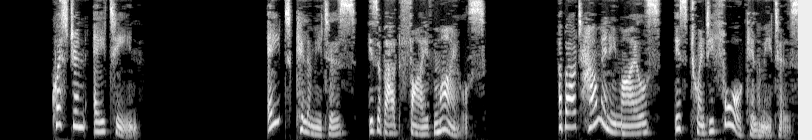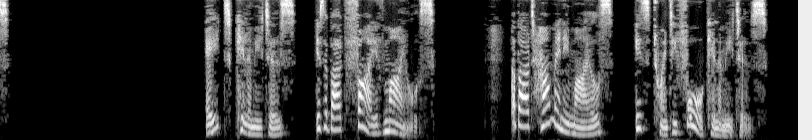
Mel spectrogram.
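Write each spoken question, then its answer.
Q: About how many miles is 24 kilometers?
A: 15 miles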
